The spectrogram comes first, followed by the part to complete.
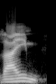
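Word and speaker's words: rhythm: राइम राइम में H silent होता है।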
